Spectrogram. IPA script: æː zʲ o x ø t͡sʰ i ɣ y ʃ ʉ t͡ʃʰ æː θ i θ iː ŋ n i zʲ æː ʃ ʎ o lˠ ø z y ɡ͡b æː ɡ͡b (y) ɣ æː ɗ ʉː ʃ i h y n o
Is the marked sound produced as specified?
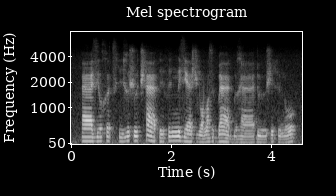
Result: no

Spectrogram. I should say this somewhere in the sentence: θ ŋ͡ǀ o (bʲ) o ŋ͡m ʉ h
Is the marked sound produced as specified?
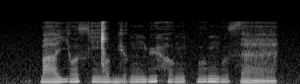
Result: yes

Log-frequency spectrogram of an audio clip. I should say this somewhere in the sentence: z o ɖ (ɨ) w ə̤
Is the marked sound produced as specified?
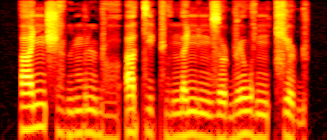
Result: no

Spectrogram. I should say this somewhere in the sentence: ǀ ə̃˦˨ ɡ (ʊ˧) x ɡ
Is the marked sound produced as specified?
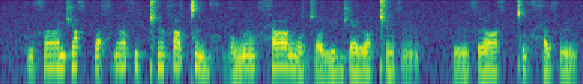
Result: no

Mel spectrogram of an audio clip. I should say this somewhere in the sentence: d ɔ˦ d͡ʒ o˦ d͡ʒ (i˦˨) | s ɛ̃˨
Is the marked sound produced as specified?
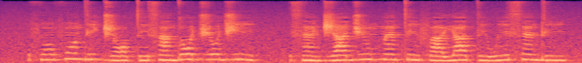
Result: yes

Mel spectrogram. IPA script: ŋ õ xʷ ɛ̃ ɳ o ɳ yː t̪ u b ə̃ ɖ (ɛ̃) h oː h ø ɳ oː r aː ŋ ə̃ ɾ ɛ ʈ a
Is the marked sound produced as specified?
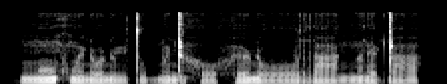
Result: no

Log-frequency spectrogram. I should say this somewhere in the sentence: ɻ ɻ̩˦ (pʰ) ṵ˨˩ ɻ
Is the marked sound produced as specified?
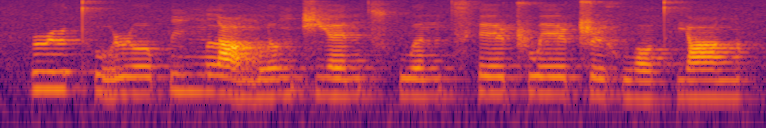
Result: no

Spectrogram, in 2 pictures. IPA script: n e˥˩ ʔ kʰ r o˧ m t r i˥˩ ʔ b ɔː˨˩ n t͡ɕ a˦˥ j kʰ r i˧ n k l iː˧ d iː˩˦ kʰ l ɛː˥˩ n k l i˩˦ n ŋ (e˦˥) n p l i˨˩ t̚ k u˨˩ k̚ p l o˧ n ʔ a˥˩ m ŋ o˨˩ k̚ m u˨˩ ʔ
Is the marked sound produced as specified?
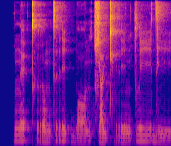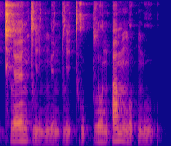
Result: no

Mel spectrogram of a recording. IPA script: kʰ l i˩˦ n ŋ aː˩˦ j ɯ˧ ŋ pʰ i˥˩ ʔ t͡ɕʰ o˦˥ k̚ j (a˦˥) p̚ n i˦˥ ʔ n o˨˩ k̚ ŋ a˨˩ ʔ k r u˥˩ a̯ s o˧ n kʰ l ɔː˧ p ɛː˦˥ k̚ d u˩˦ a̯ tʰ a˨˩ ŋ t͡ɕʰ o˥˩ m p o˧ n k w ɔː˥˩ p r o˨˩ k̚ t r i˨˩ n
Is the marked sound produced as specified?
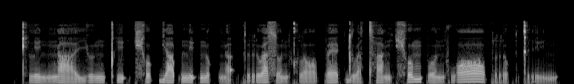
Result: yes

